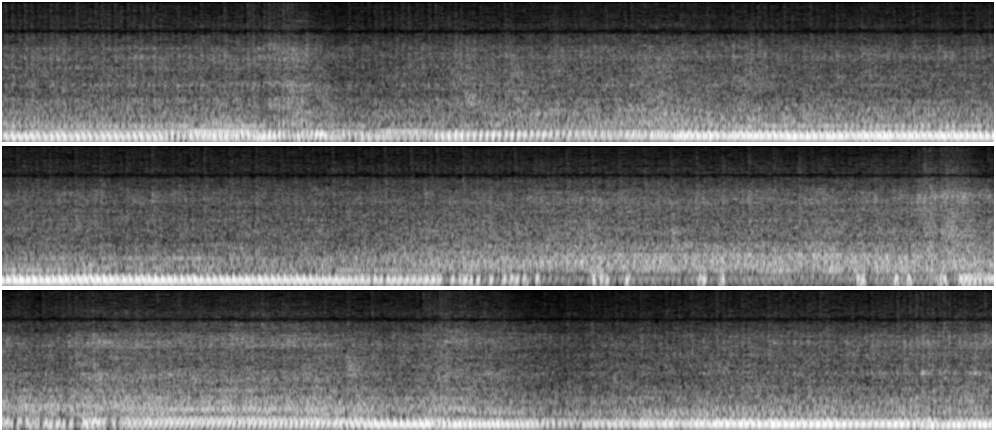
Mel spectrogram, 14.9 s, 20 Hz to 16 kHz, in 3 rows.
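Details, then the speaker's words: Ford Mk3 Cortina four-cylinder, sat in a field since 1983, restarted after points filed and petrol pumped through: fairly even idle with small throttle blips, no knocks or misses, normal running. "and it started clock sprung into life the car does not want to die and tell you that much listen to this for a motor"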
